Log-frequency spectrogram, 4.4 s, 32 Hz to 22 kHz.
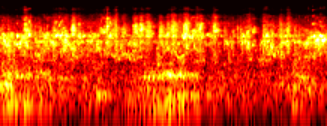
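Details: Young budgerigars with millet on 3 May 2024: steady high, buzzy twittering and sharp squeaks pulse without pause across a few seconds.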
